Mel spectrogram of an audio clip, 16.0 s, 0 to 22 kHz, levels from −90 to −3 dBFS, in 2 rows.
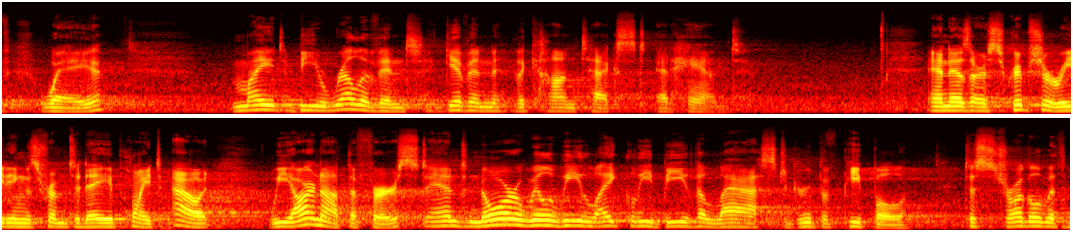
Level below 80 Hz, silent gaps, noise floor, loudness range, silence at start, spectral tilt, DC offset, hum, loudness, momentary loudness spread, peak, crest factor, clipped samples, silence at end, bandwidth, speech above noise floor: -74 dBFS; none; -51 dBFS; 8 LU; 0 s; -5 dB/octave; under 0.1%; none; -26 LUFS; 13 LU; -4 dBFS; 22 dB; under 0.1%; 0 s; 14 kHz; 26 dB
